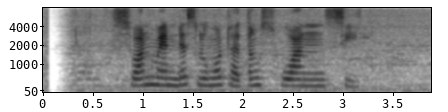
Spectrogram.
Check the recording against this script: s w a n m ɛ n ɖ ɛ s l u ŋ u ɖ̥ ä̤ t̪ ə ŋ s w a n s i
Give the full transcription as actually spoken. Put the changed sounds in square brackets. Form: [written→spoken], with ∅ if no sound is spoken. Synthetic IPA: s w a n m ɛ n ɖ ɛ s l u ŋ [u→ɔ] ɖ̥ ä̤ t̪ ə ŋ s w a n s i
